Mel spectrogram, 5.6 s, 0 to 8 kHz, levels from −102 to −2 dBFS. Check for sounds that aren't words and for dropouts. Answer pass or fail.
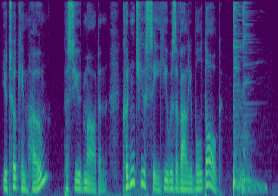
fail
